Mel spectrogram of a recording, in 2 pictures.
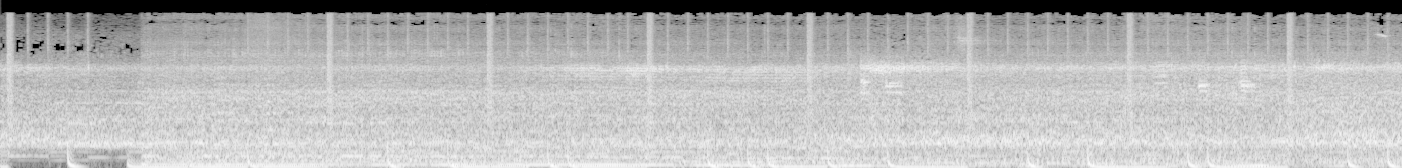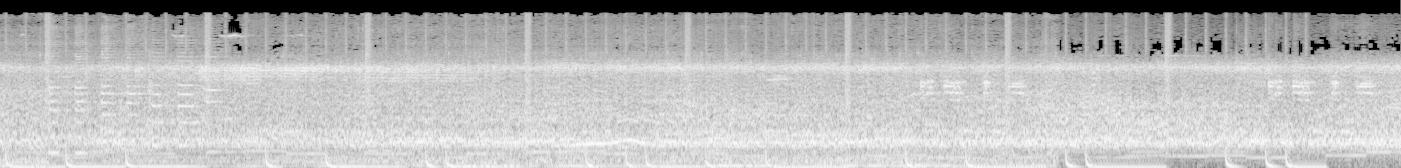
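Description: Background music with a steady truck engine sound effect running under it, a deep rumble coming in about a second in.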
